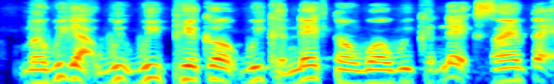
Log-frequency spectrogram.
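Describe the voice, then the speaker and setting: A man with a Southern US accent at a moderate pace, ordinary pitch variation, and a dry, close sound with no echo. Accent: deep Southern country twang. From rural US South. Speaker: gardening community panelist. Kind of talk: casual chat. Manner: animated, many repetitions and false starts.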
